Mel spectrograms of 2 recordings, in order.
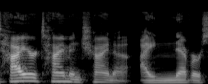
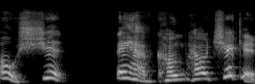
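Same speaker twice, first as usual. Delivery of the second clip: very high, swooping, super-excited outburst; 14 semitones higher, 3 dB louder than usual. Retelling a kid spotting Kung Pao chicken on the menu: imitating someone super excited. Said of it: "he was super excited".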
